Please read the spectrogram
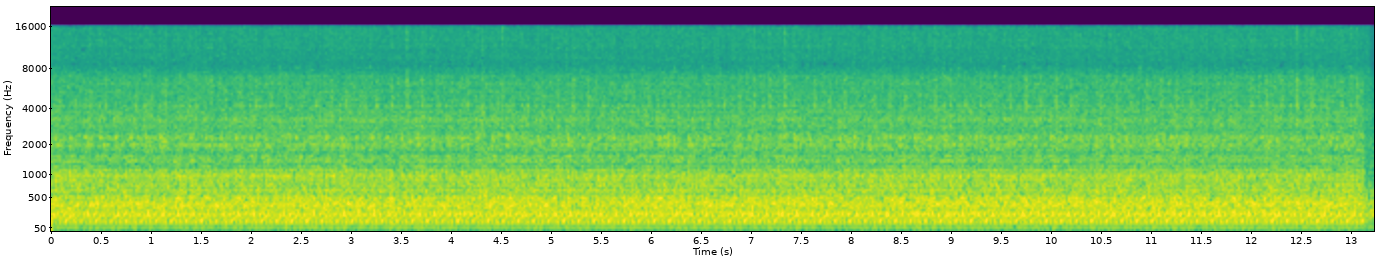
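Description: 2018 Ford Mustang GT's 5.0-litre Coyote V8 idling steadily while warming up after a cold start, heard from beneath the car. The engine's known tick is faint at idle, only a little of it coming through.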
